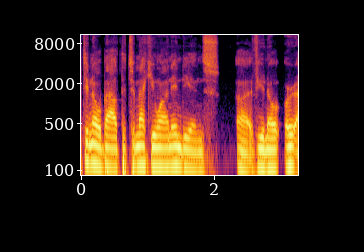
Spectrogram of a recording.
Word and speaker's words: Temecula: I would like to know about the Temecula Indians, if you know, or how do you say it? Am I saying it right? totally. Yeah, people tell me I say it wrong, but it's Temukua.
